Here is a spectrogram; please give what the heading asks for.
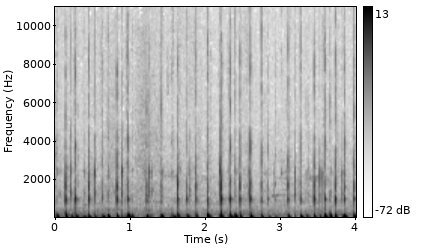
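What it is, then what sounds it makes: Plastic cream tub tapped with fingernails. Long painted fingernails tap quickly on a small, hollow, round white plastic cosmetic tub with a yellow lid. About thirty short, dry taps each combine a low hollow thud with a bright click and die away almost instantly, in an uneven, steady patter.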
